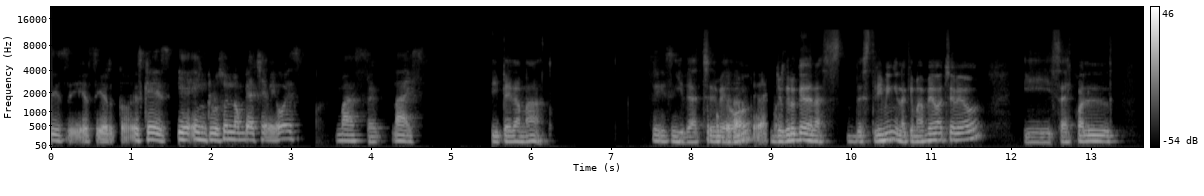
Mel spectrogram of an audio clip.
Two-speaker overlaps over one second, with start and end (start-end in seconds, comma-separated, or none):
7.8-9.2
